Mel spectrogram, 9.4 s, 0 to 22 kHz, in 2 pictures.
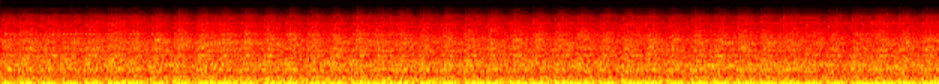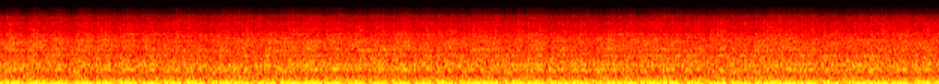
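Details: Oliver 1650 diesel tractor, first start after sitting about 3 years, new battery, fluids checked: a deep idle that lopes and stumbles about three beats a second with heavy smoke, not firing on all six; needs at least injector work.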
